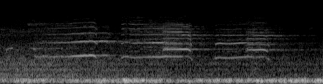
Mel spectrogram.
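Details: Eagle at the nest feeding eaglets as a second adult arrives with more fish and both call: series of thin, high, slightly wavering whistled notes, several overlapping, over constant low background hum.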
